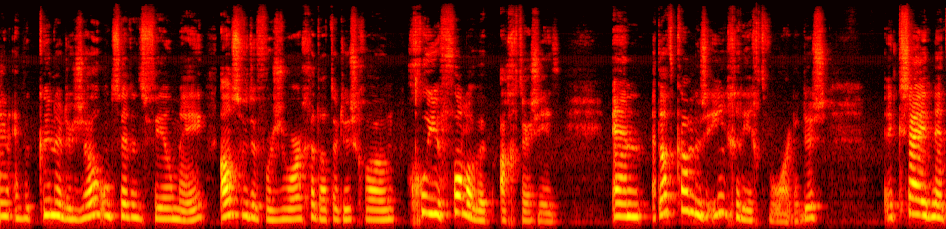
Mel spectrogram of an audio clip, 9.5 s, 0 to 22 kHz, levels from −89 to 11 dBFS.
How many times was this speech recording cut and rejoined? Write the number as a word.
three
